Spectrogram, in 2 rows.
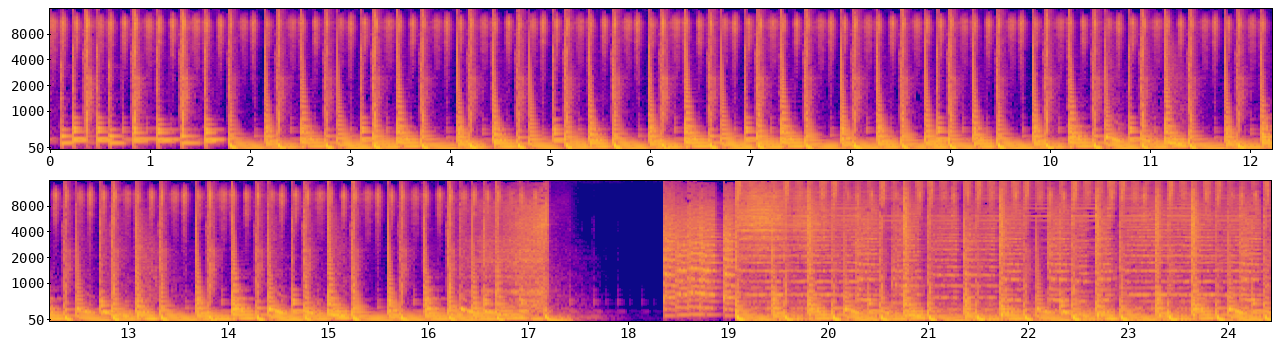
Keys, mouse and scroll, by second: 0.7 click, 1.4 click, 2.1 click, 2.5 click, 3.8 click, 5.0 middle click, 6.5-7.0 scroll up 2, 7.3-7.8 scroll down 2, 7.8 shift+middle click, 8.3 middle click, 8.9 scroll up 1, 9.3 shift+middle click, 9.9 scroll up 1, 10.4 middle click, 11.3-12.0 scroll down 2, 11.7 middle click, 13.1 ctrl+z, 13.4 ctrl+z, 13.6 ctrl+z, 13.9 ctrl+z, 14.3 ctrl+z, 15.3 ctrl+z, 16.3 ctrl+z, 17.0 right click, 18.2 click, 19.4 middle click, 19.7 scroll down 2, 21.6 click, 22.1 middle click, 22.5-22.8 scroll up 3, 22.9 middle click, 23.4 right click, 24.2 shift+right click.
